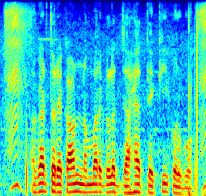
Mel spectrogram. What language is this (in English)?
Magahi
